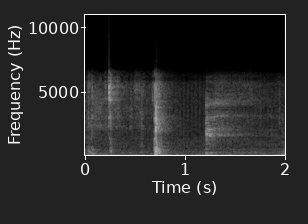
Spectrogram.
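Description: Two light clicks about half a second apart, then a soft rustle: fingers handling an entomology pin and a pinned butterfly on a wooden layout board.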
